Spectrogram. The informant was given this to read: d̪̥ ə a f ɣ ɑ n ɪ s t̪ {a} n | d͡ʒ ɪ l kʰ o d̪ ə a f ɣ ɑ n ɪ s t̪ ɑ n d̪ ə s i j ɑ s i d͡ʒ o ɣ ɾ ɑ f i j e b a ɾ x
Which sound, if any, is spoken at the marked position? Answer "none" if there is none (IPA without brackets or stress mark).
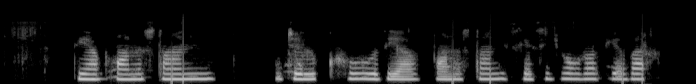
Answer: ɑ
